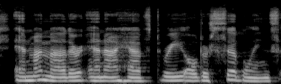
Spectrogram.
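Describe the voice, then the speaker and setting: At a moderate pace and with fairly even intonation, the voice carries a Southern US accent on a very clean recording with a silent background. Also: woman. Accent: Southern US (Georgia). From US South, Savannah, Georgia. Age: 60s. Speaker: podcast guest. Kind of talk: interview, personal testimony.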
